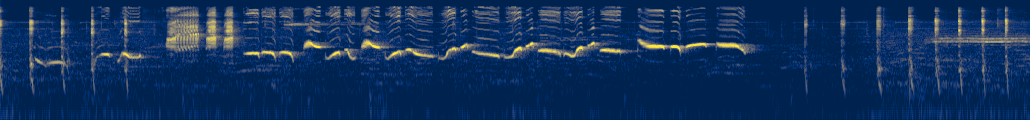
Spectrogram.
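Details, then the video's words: A caged Chinese hwamei sings a loud run of rich, rising-and-falling whistles that slur up and down over about five seconds, framed by sharp clicking chips before and after. "chú họa mi hót như này"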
